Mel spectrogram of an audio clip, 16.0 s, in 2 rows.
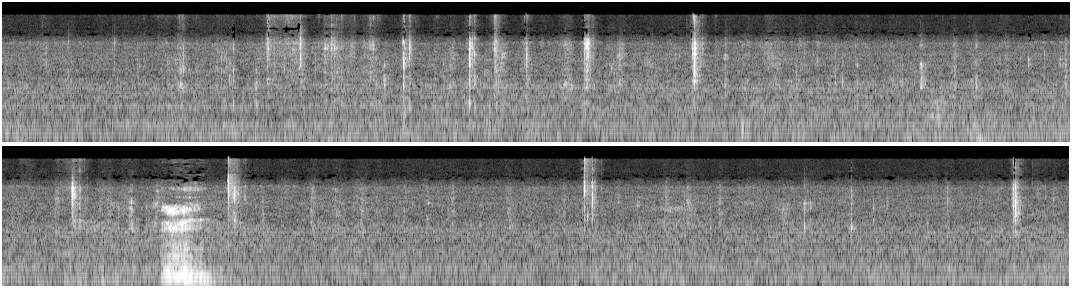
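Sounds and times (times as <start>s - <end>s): chewing crunchy food: 0.1s - 16.0s.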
